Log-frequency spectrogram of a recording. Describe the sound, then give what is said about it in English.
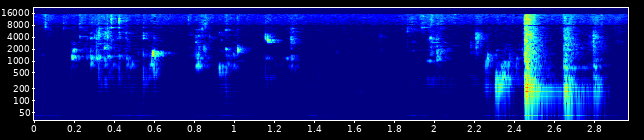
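Someone drinks water without ice: a few soft, uneven sips and slurps, a short pause, then a louder gulping swallow and a final wet gasp. “Oh, this water would be so much better if I would have put ice in it before I came down.”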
